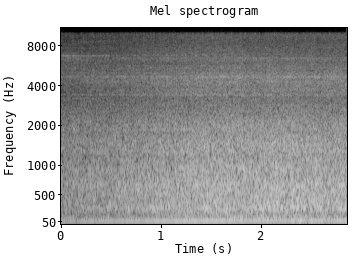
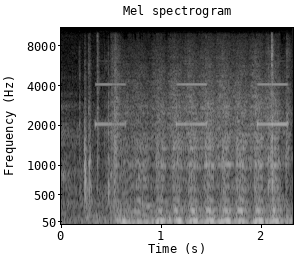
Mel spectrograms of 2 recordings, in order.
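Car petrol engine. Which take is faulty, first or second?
second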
